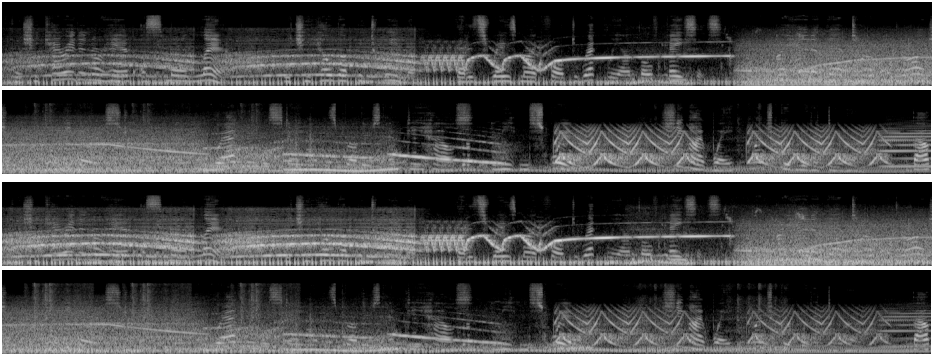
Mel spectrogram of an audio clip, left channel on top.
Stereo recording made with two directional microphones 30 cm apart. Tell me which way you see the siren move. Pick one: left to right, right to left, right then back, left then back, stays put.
right to left.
